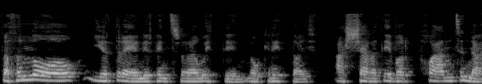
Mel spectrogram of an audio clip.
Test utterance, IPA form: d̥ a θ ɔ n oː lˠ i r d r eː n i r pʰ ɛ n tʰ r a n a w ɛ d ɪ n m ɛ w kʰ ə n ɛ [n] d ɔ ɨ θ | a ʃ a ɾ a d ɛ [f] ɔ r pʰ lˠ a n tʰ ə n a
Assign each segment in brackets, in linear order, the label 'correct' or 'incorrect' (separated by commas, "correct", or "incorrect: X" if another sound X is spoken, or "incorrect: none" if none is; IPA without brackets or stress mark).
incorrect: none, incorrect: v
